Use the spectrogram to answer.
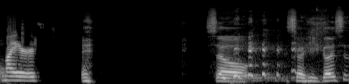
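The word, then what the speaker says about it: Meijer: It says Meyer on the front, but they pronounce it Myers plural. Myers.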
